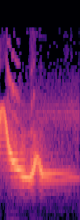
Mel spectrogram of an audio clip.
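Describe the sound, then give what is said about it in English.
A modern Jew's harp with a hand-hammered, tempered tongue gives a single twanging boing. Its tone sweeps downward, wobbles briefly, then settles into a steady drone that slowly fades. “This is a modern, excellent jew's harp, one of the most difficult to buy today.”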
